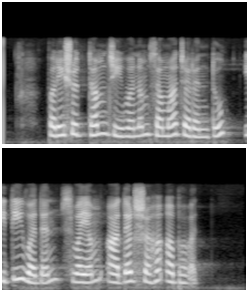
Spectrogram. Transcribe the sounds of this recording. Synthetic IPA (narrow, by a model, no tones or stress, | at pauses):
pɐɾiʃud̪ʱːɐmd͡ʒiːʋɐnɐmsɐmaːt͡ʃɐɾɐnt̪u | it̪iʋɐd̪ɐnsʋɐjɐmaːd̪ɐɾʃɐɦɐʔɐbʱɐʋɐ̰t̪̚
